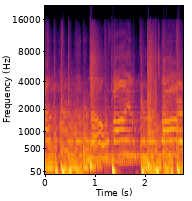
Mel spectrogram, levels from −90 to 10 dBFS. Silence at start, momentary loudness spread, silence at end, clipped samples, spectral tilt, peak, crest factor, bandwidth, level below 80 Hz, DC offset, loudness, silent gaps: 0 s; 4 LU; 0 s; 0.8%; -6.5 dB/octave; 0 dBFS; 8 dB; 13.5 kHz; -14 dBFS; under 0.1%; -11 LUFS; none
